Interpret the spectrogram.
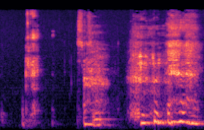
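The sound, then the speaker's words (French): A loud sneeze: a short breathy catch, then two forceful voiced bursts of noisy air, the last one drawn out for about a second. “à tes souhaits.”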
